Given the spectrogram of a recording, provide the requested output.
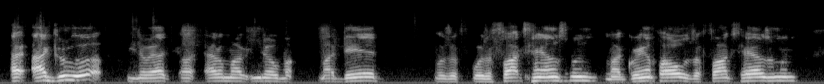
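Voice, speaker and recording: A Louisiana accent at a moderate pace with fairly even intonation. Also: man, fairly high pitch for a man. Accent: Southern US (Louisiana). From US South, North Louisiana. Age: 70s. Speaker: fox hunter, hound breeder. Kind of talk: casual interview chat.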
